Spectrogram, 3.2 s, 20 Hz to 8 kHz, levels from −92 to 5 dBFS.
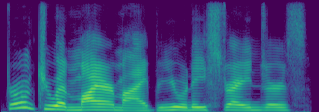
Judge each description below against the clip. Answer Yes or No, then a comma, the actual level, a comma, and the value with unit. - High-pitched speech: Yes, high, 210 Hz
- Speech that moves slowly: Yes, slow, 115 wpm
